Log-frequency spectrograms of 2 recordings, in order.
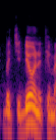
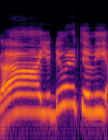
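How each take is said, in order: First: Said in the usual way. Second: High, drawn-out mock wail; acted feeling it. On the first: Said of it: "you might be seeing that it's doing it". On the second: Feeling the lie do it to you, high mock wail. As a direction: play the hurt up high and slow. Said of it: "you might be feeling it".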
